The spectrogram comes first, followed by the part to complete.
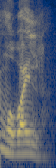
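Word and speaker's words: mobile: महंगा हो रहा है ये जो वर्ड है ना मोबाइल इसको अमेरिकन इंग्लिश में बोलते हैं मोबल ठीक है ये आइस होता है ना बीच में साइलेंट होता है तो अगर आप अंग्रेजी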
